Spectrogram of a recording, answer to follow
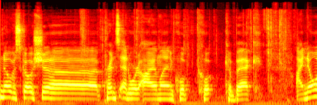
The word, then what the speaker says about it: Quebec: It's pronounced Quebec.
